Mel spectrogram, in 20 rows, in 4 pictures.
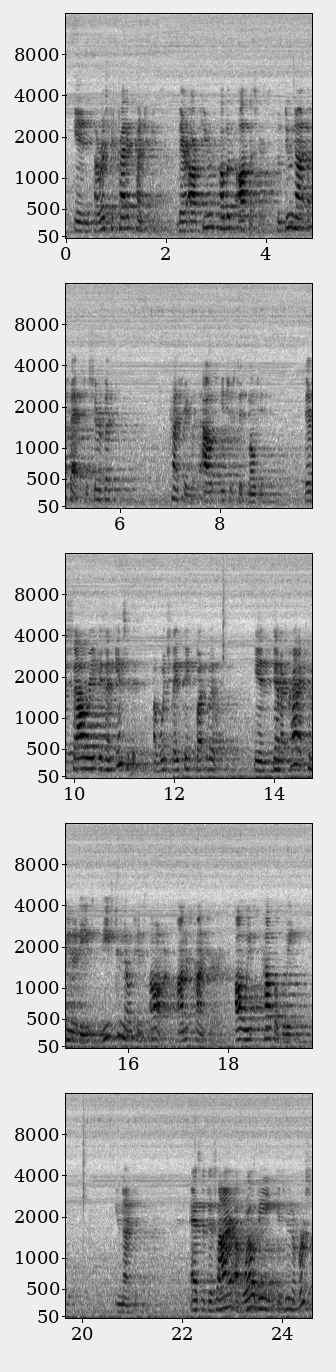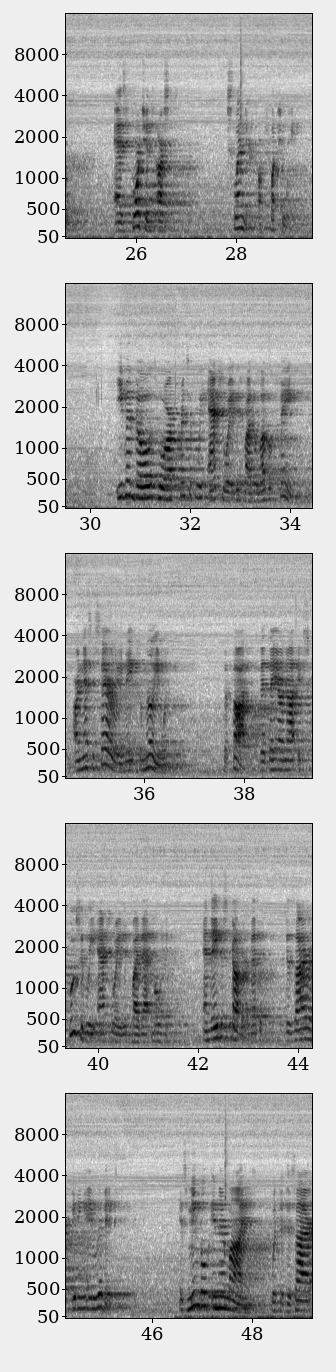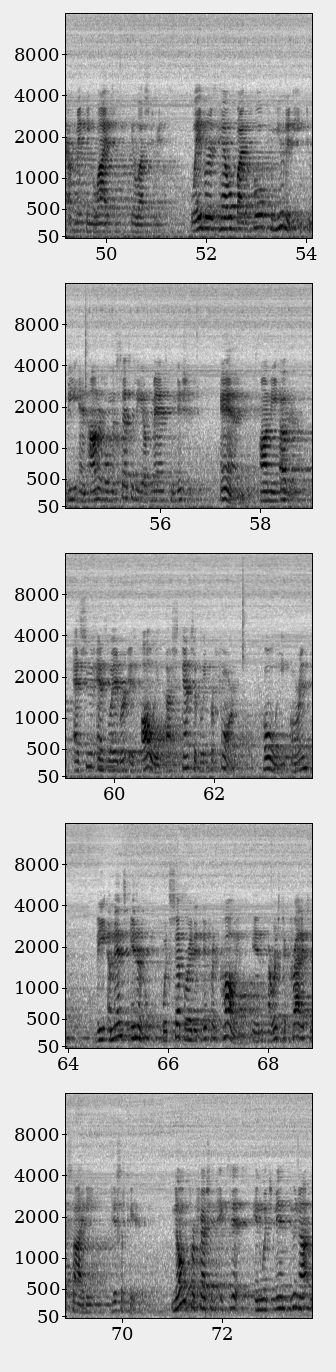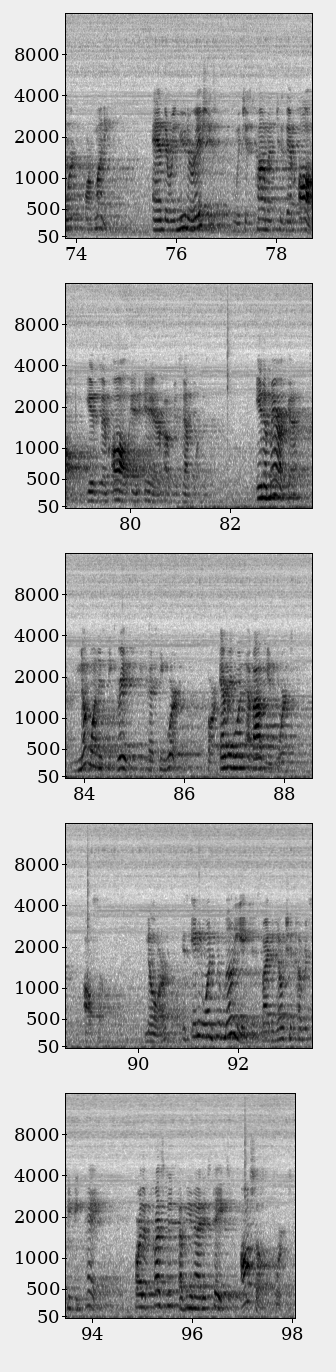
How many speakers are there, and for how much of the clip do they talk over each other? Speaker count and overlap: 1, no overlap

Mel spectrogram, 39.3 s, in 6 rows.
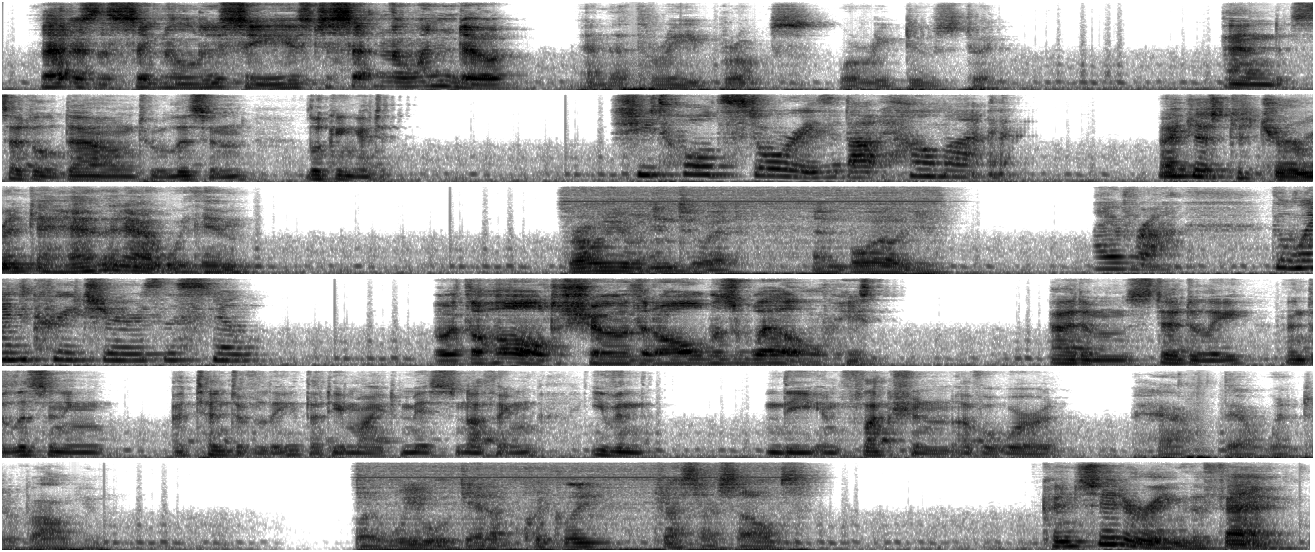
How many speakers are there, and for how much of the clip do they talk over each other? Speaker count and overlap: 6, no overlap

